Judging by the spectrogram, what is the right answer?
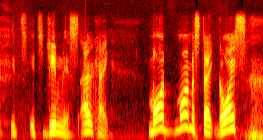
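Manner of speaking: put-on high-pitched New Zealand accent. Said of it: "we all started running around talking like this".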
